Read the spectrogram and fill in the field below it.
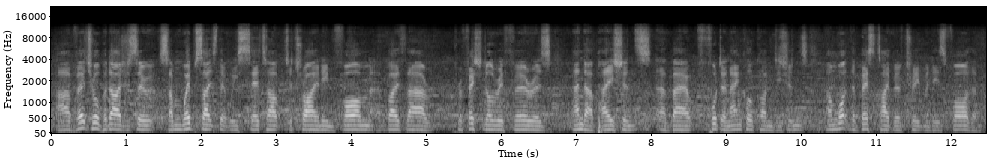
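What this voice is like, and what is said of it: Australian accent. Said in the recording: “he does hail from the UK originally, but he's got an Australian accent now, which is really quite endearing”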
